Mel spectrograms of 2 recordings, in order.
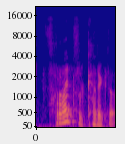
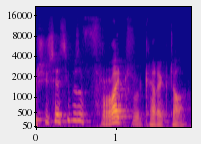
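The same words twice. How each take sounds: First: Put-on softer and lower, a light take on an old English gentleman; a light hint of the playwright saying frightful; Noel Coward voice. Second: Said in the usual way. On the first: Organist imitating the playwright for viewers, lightly voiced. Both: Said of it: "Spoke like that all the time".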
